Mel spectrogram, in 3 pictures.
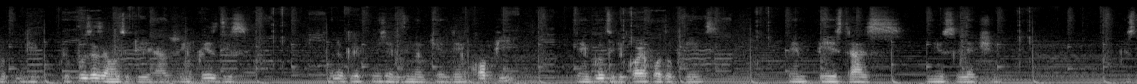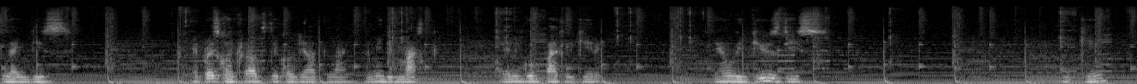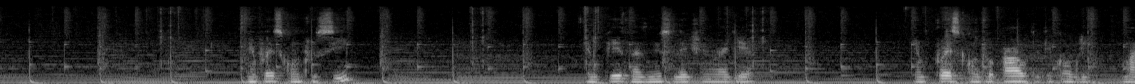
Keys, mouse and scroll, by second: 2.8 click, 5.7 ctrl+c, 13.5 ctrl+r, 15.7 click, 17.6 ctrl+click, 18.6 ctrl+click, 20.6-21.9 shift+drag, 24.5 click, 26.1 ctrl+c, 33.7 ctrl+r.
